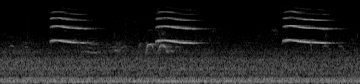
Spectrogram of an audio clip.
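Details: Hornbill fledgling leaving the nest: three loud harmonic calls, each a rising then falling squeal, spaced about a second apart, over steady low background rumble.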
